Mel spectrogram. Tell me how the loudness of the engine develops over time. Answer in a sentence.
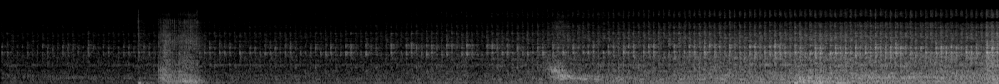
The volume of the engine goes up.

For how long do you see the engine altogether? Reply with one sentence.
You can hear the engine for 10 seconds altogether.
